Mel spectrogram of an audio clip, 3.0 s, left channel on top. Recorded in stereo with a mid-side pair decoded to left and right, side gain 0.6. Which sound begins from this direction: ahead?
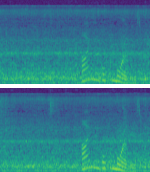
A woman speaking, at 1.6 s.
